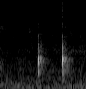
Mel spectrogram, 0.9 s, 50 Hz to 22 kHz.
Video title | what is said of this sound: 🎥 Live Surgery: Watch Dr. Shatkin Place A 3-Unit Bridge Combining Both Mini & Mono Dental Implants | I always like to tap on them. It makes me feel good to hear that nice solid sound.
